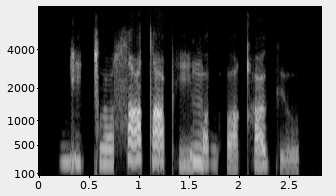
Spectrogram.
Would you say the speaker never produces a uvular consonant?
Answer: no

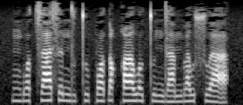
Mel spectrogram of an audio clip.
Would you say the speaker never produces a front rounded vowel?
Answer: yes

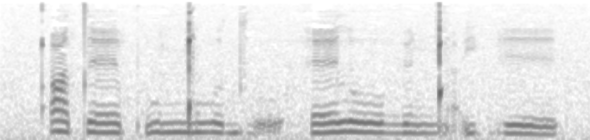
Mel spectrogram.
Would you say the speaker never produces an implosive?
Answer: no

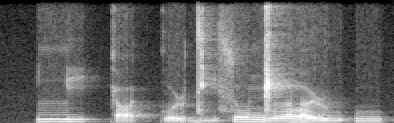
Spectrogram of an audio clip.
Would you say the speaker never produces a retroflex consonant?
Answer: no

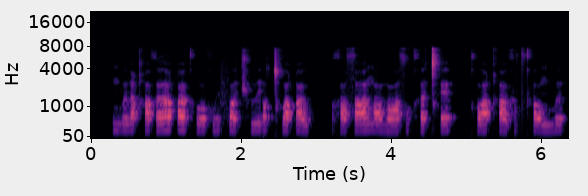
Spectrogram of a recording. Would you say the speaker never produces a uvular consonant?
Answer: no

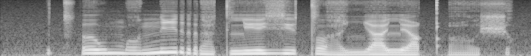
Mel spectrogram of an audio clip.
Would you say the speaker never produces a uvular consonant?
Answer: no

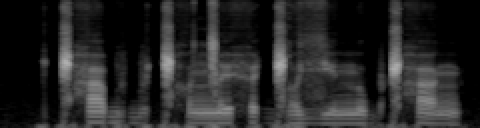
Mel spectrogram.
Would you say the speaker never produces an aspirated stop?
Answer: no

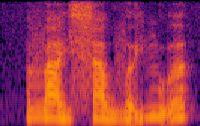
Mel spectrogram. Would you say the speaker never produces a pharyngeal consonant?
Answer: yes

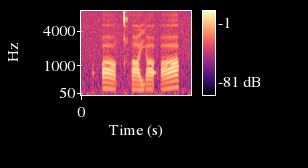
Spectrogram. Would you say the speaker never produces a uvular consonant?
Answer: no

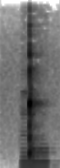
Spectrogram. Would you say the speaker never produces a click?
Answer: no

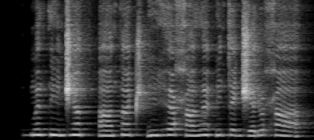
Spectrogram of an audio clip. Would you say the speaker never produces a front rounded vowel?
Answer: no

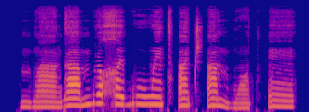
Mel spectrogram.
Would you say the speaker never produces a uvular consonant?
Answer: no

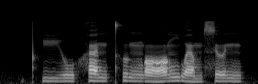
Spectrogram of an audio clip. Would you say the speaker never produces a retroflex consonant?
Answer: yes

